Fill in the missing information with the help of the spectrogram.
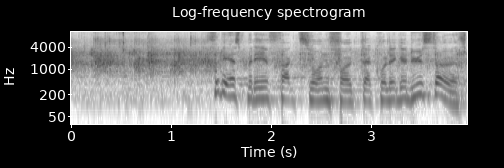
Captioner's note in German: Beifall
